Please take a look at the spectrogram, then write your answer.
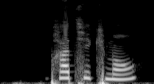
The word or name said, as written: pratiquement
